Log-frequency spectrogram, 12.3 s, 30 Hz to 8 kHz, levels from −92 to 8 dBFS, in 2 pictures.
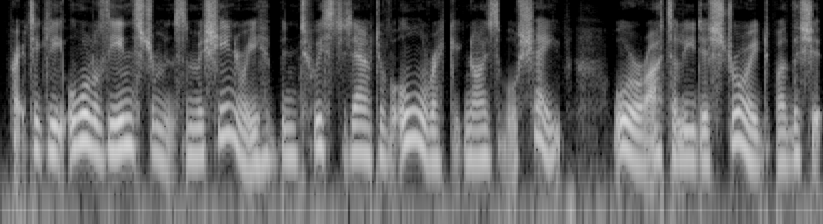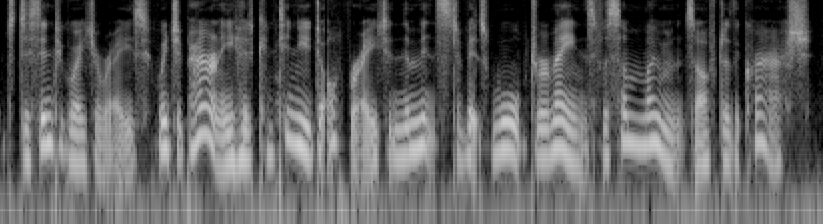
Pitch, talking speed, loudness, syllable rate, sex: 180 Hz, 205 wpm, -20 LUFS, 6.4 syllables/s, female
